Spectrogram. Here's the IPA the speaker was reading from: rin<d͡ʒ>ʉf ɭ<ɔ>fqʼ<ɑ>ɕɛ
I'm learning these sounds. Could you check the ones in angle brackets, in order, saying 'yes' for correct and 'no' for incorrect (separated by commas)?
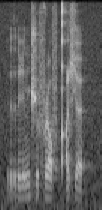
yes, yes, yes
